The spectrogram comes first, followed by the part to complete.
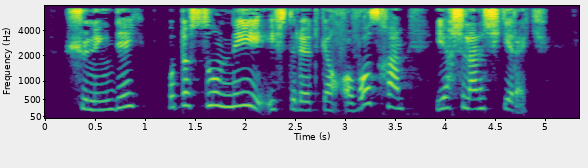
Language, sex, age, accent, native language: Uzbek, female, under 19, Navoiy, Uzbek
